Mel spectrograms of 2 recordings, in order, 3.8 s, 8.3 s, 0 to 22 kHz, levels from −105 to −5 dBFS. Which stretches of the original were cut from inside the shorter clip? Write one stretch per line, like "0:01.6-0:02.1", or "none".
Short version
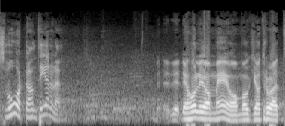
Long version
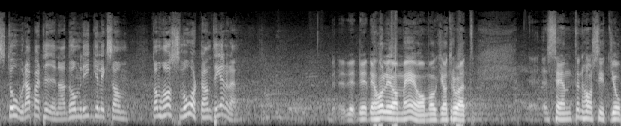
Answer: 0:04.7-0:04.9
